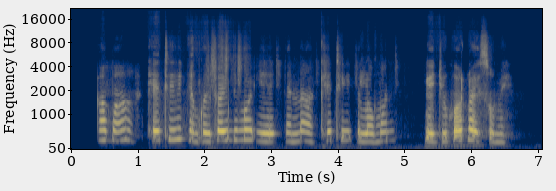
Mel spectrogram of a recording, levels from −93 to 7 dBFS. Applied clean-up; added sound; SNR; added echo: neural mask model DeepFilterNet 3.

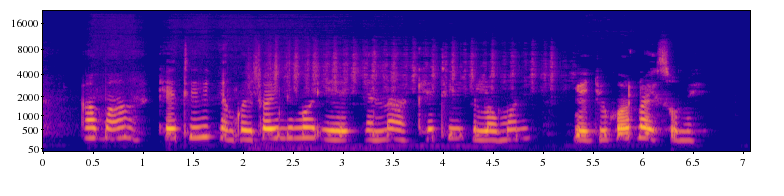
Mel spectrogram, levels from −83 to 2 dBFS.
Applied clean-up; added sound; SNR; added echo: classical method log-MMSE.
